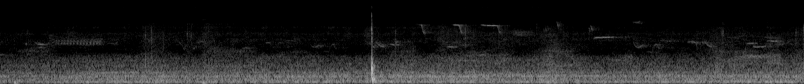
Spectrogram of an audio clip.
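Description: Honeybee colony humming steadily from the opened hive. About four seconds in there is one sharp click of the metal hive tool against the wooden frames, and faint bird chirps come through in the second half.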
